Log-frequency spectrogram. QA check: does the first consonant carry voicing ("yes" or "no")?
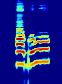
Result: yes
